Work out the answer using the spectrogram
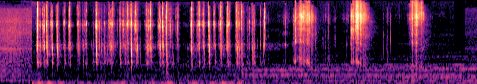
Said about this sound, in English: You hear these sounds, right? The fingers tapping on keys and the sound of chips being eaten?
